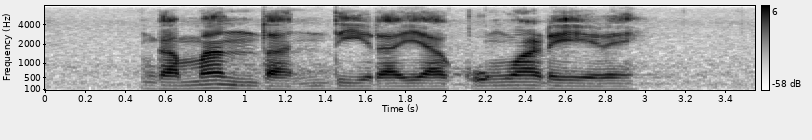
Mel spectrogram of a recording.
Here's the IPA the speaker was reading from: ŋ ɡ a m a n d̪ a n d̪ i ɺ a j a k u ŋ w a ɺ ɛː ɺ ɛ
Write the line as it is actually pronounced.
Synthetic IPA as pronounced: ŋ ɡ a m a n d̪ a n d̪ i ɺ a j a k u ŋ w a ɺ ɛː ɺ ɛ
